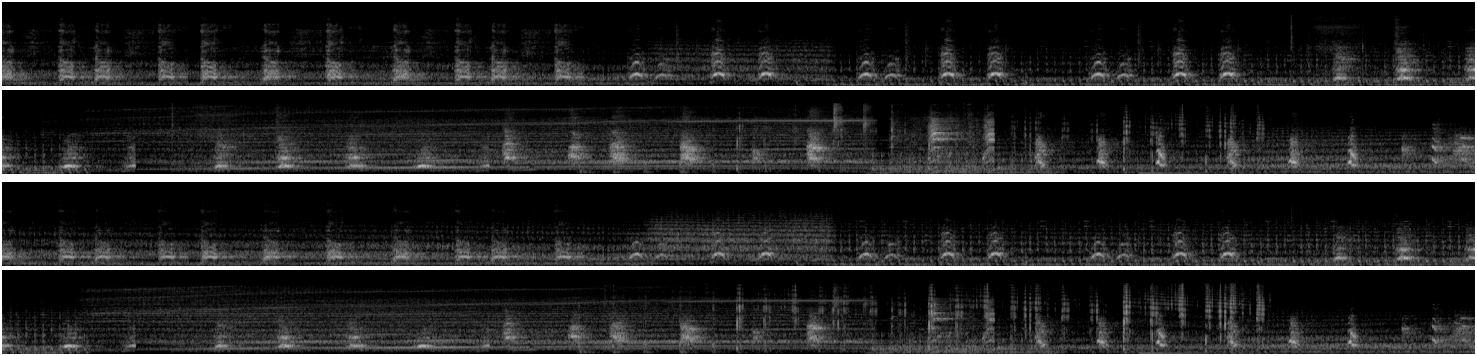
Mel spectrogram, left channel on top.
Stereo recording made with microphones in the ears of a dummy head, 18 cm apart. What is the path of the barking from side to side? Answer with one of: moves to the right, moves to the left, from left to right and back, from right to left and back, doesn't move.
doesn't move.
